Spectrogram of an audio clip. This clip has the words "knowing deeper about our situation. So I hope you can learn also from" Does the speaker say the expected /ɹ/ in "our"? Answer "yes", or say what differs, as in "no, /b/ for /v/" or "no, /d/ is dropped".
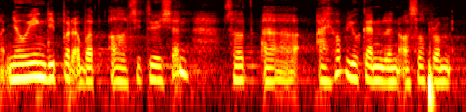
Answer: no, /l/ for /ɹ/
